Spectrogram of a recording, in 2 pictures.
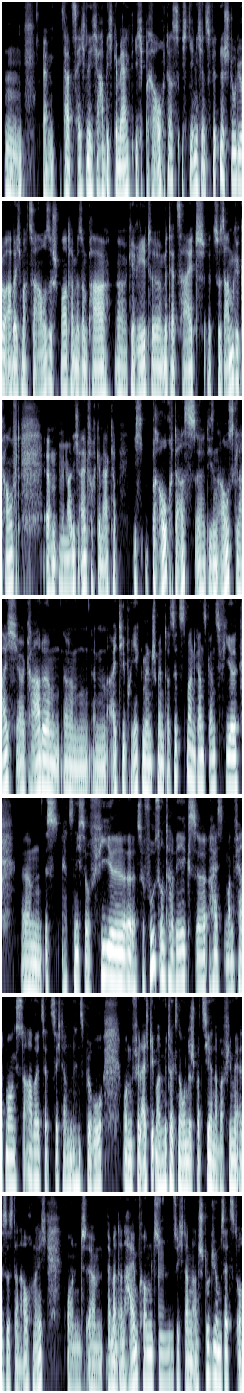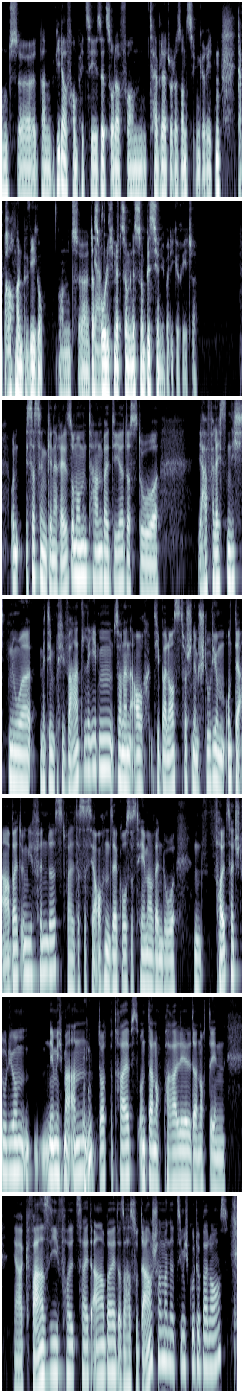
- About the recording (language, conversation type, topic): German, podcast, Wie findest du die richtige Balance zwischen Job und Privatleben?
- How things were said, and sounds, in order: distorted speech; "vielleicht" said as "vielleichts"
